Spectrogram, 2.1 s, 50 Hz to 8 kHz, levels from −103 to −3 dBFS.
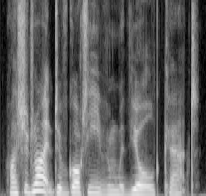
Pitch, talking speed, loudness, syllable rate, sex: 205 Hz, 320 wpm, -17 LUFS, 6.4 syllables/s, female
